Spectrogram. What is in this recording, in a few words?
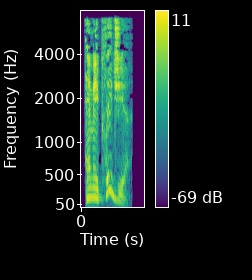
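"hemiplegia", British English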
